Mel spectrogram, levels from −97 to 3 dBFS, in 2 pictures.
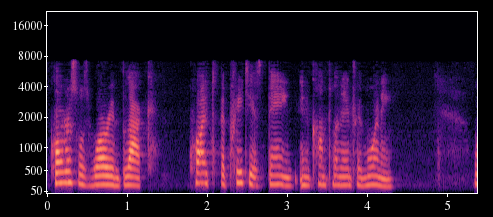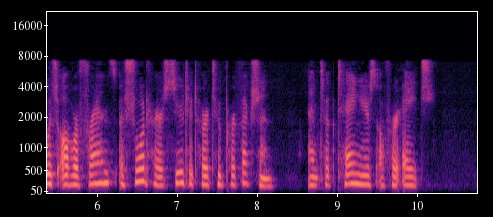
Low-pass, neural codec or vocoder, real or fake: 7.2 kHz; codec, 16 kHz, 1.1 kbps, Voila-Tokenizer; fake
